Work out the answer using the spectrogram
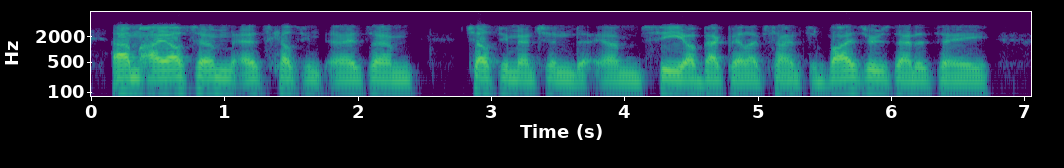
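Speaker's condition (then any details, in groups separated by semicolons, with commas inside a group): No condition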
